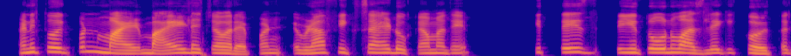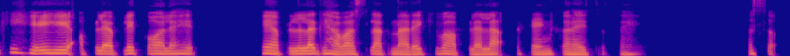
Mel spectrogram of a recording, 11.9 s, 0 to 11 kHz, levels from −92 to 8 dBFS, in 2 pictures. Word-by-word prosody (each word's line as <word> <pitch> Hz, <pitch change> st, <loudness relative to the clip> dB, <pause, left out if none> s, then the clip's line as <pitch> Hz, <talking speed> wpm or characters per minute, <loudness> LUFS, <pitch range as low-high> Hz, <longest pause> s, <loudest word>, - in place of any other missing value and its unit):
आणि 230 Hz, +3 st, +3 dB
तो 260 Hz, -, +6 dB
एक 250 Hz, -, +2 dB
पण 280 Hz, 0 st, -2 dB
माई 185 Hz, -7 st, +7 dB
माईल्ड 190 Hz, +4 st, +4 dB
ह्याच्यावर 195 Hz, -4 st, +2 dB
आहे 145 Hz, -, +2 dB
पण 195 Hz, +1 st, -2 dB
एवढा 185 Hz, +3 st, +2 dB
फिक्स 230 Hz, -1 st, -4 dB
आहे 220 Hz, -1 st, +4 dB
डोक्यामध्ये, 195 Hz, -1 st, -1 dB, 0.5 s
की -, -, -6 dB, 0.2 s
तेच 245 Hz, -1 st, +3 dB, 0.2 s
रिंगटोन 225 Hz, 0 st, +4 dB
वाजले, 200 Hz, -3 st, +3 dB
की 205 Hz, +1 st, -11 dB
कळतं 185 Hz, 0 st, +2 dB
की 230 Hz, -, -7 dB
हे, 180 Hz, -1 st, 0 dB
हे 190 Hz, 0 st, +1 dB
आपले 165 Hz, +3 st, -4 dB
आपले 160 Hz, +3 st, -2 dB
कॉल 165 Hz, -1 st, -3 dB
आहेत. 165 Hz, 0 st, -4 dB, 0.5 s
हे -, -, -1 dB
आपल्याला 160 Hz, +1 st, 0 dB
घ्यावाच 155 Hz, -2 st, -3 dB
लागणार 150 Hz, -1 st, -3 dB
आहे 150 Hz, -, -3 dB
किंवा 160 Hz, +2 st, -7 dB
आपल्याला 140 Hz, 0 st, -4 dB, 0.2 s
अटेंड 150 Hz, -1 st, -6 dB
करायचंच 140 Hz, -2 st, -6 dB
आहे. 140 Hz, 0 st, -11 dB, 0.8 s
असं. -, -, -12 dB
185 Hz, 185 wpm, -26 LUFS, 155-210 Hz, 0.8 s, माई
